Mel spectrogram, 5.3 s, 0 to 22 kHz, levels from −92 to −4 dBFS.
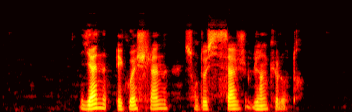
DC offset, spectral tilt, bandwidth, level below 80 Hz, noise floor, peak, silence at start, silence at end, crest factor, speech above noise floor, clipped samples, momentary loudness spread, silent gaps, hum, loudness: under 0.1%; -3.5 dB/octave; 9.6 kHz; -70 dBFS; -84 dBFS; -4 dBFS; 1.2 s; 0.8 s; 26 dB; 56 dB; under 0.1%; 18 LU; none; none; -27 LUFS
